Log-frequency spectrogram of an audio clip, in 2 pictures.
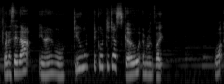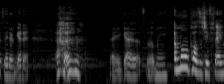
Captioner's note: laughs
